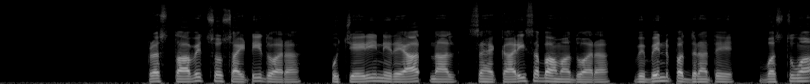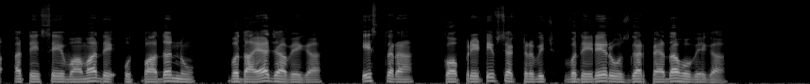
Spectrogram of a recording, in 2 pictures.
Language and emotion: Punjabi, neutral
